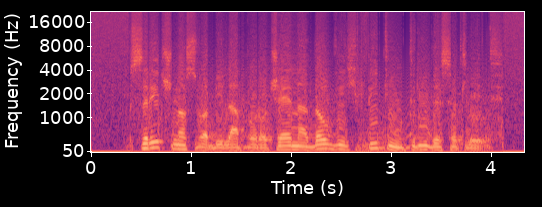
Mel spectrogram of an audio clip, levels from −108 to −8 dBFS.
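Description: Harsh, buzzy distortion runs through the whole speech clip, and even the pauses carry a steady gritty noise. This is likely a stuck bit: one data bit held fixed, offsetting about half the samples by a step near -30 dBFS.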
